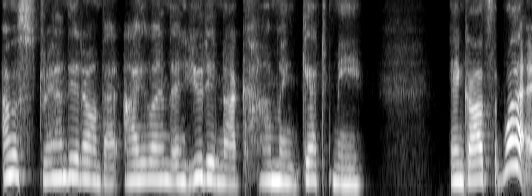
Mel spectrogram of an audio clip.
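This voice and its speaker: In a very clean recording with a silent background, a woman speaks with a Swedish accent. Her pitch is fairly high with ordinary variation, and her pace is fairly slow. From Sweden. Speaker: podcast co-host. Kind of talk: casual chat.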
